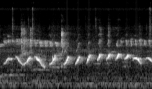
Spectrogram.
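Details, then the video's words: White-rumped shama song: a steady run of clear whistled notes, each sliding up then down, repeated about four times a second with slight changes, over a faint hiss. "kicau ku"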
